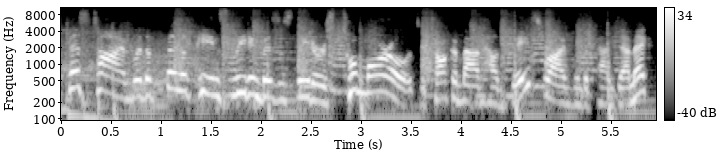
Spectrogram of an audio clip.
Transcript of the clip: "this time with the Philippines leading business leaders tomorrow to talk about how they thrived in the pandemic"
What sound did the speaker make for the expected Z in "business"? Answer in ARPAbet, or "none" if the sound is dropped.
Z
